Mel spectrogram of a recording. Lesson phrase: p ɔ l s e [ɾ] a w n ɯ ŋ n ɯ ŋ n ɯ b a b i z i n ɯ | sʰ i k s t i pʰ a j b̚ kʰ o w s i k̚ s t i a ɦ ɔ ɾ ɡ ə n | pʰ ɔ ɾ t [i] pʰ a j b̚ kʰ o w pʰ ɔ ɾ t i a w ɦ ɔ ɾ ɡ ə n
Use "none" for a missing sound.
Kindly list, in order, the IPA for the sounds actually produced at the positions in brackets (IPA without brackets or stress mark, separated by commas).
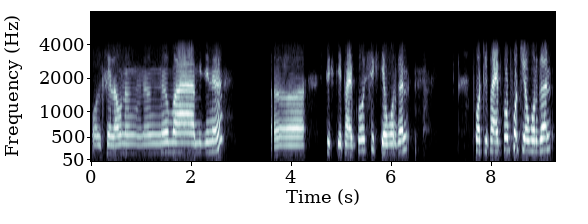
l, i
